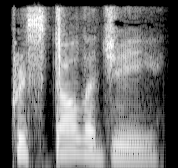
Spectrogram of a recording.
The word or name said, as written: Christologist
